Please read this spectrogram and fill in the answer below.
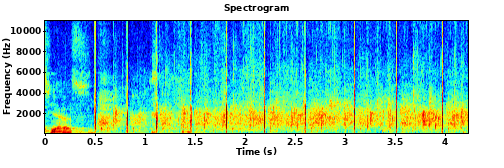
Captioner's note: applause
